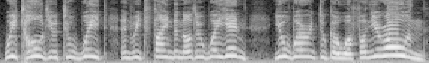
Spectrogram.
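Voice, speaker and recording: A woman's voice: sits high, moderate pace, darkish tone, pitched above the performer's own voice, close to an everyday voice. Old wizard headmaster read by a woman, stern yet kindly, worried, raised female storybook voice. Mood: scolding. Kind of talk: audiobook character voice.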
